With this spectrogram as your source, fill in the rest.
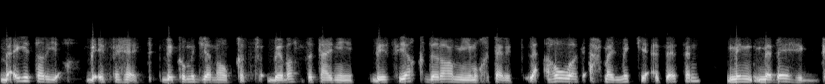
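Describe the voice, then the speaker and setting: A man speaks in an unremarkable speaking voice at a medium pitch. His pace is fairly slow and his pitch variation ordinary. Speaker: art critic. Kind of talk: remote interview.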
